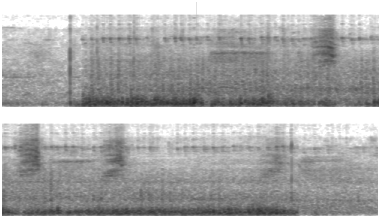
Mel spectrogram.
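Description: Wind gusts loudly outdoors.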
